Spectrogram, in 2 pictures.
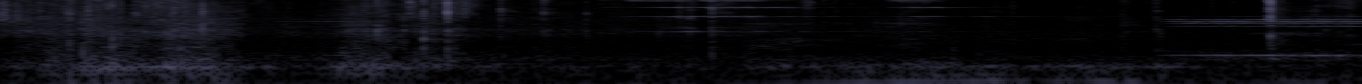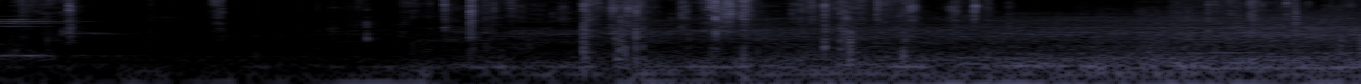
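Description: Kittens scuffle and scrabble with their claws on cardboard inside a plastic crate.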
